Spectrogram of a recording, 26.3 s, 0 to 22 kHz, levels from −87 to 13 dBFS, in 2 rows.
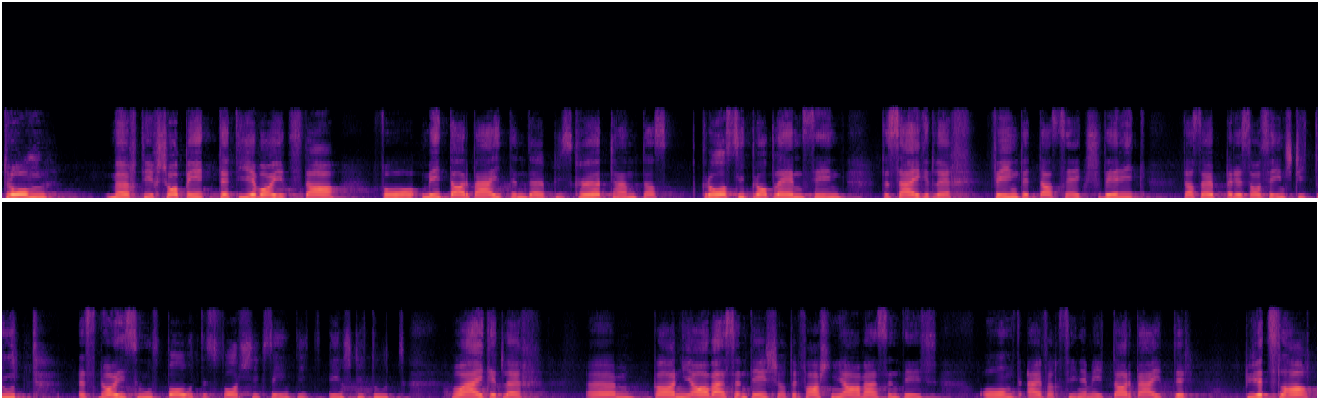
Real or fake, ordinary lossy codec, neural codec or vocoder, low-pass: fake; none; autoencoder, 48 kHz, 32 numbers a frame, DAC-VAE, trained on Japanese speech; 9.9 kHz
